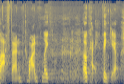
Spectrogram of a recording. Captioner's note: audience laughs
